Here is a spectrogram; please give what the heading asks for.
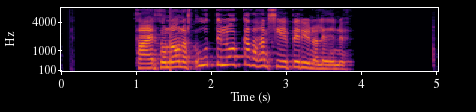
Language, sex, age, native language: Icelandic, female, 40-49, Icelandic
